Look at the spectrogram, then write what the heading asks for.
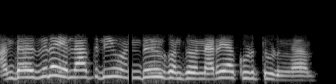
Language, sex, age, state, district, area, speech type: Tamil, female, 18-30, Tamil Nadu, Madurai, rural, conversation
